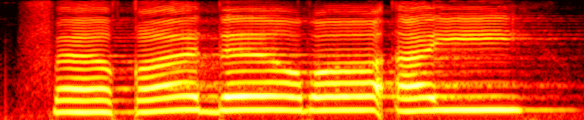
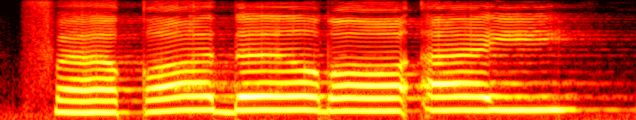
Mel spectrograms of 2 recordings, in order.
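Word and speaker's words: فقد رأى: Ro-nya dibunyikan secara tafkhim karena ro-nya berbaris di atas. Bacanya tebal, lidah dinaikkan yang belakang, pangkal lidah ya, ro. Faqad ra'ai. Ai ada huruf lin karena ada ya sukun yang didahului baris fathah. Cara membunyikannya dilembutkan atau dilunakan.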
